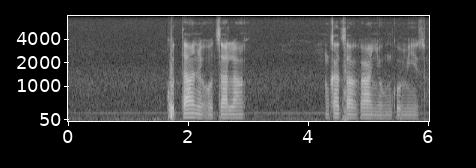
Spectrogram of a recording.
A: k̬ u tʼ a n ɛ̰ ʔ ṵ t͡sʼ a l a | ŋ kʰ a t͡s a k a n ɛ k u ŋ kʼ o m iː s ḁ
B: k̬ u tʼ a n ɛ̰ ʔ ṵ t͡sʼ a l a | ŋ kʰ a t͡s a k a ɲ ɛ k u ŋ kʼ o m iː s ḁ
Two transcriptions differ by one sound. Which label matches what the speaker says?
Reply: B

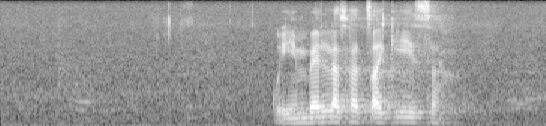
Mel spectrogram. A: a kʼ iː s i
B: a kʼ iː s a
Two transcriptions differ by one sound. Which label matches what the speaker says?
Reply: B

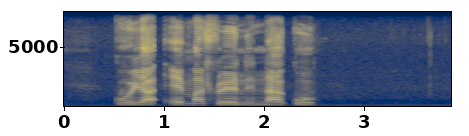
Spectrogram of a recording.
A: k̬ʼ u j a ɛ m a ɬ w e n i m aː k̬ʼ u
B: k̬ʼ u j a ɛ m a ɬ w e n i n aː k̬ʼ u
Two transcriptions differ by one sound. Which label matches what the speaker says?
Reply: B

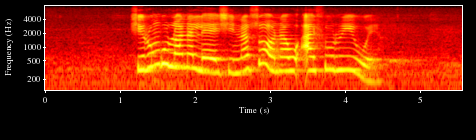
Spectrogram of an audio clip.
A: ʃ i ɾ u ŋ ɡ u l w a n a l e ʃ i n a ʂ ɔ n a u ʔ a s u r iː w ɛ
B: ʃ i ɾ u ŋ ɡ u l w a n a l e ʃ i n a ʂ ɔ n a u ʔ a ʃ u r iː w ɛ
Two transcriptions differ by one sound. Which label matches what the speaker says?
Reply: B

